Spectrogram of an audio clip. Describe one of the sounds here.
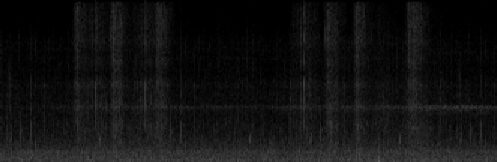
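Footsteps thud softly on grass.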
